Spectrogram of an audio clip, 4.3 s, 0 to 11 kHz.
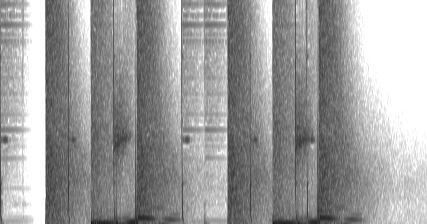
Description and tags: Electro Loop 132 BPM
This is some kind of eletro drumloop made @132 BPM with FL Studio.Enjoy!
132, bpm, drum, drumloop, electro, loop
